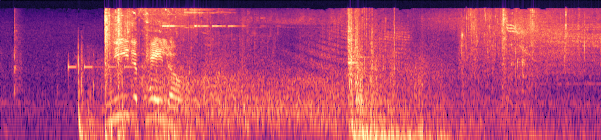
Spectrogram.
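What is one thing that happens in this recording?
Gunfire and a blast boom loudly from a game.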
